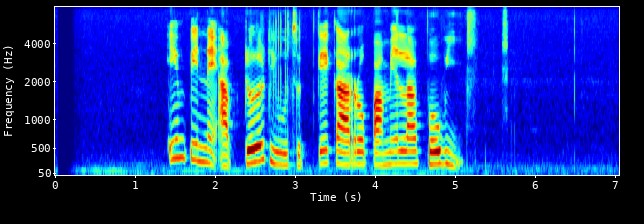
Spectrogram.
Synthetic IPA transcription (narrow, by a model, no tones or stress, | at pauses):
ʔimpineʔab̚d̪̥ʊ̤ld̪̥i̤wud̥ʒ̥ṳt̪̚kekaɾopamelab̥o̤wi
